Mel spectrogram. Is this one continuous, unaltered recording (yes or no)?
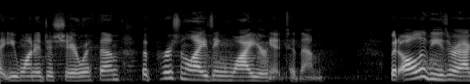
no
